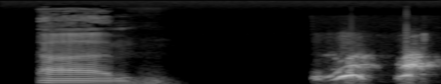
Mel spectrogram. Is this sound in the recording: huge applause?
no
